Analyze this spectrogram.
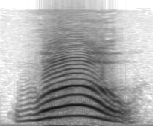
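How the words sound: It is said forcefully and upset.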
